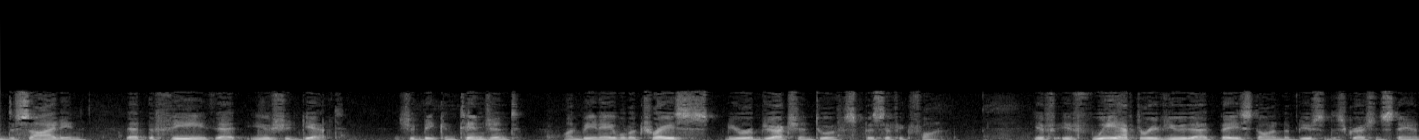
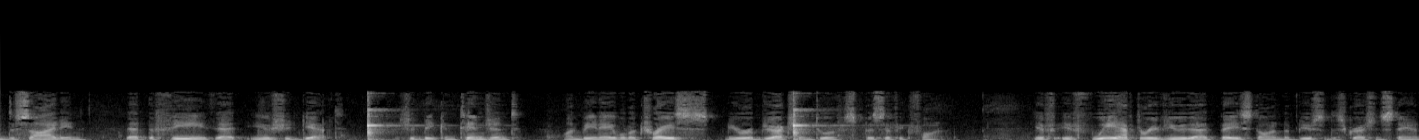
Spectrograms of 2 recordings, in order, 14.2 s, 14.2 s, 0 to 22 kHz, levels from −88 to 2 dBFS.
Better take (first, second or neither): first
